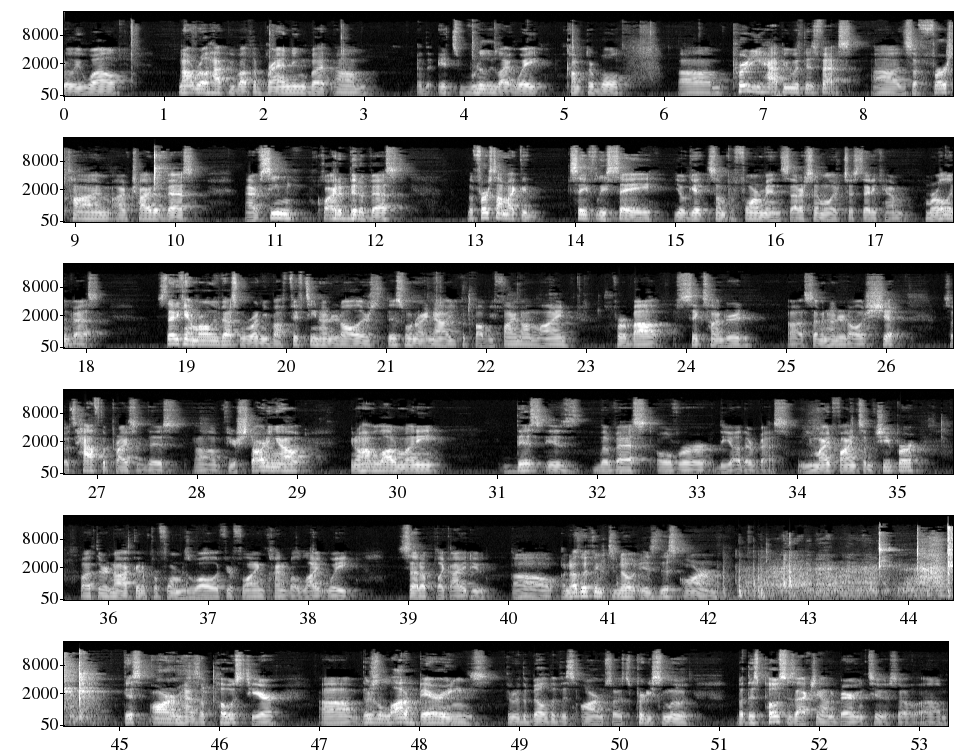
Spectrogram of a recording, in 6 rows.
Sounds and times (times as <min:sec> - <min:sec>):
Speech: 0:00.0 - 0:42.2, 0:45.0 - 0:53.2.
